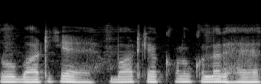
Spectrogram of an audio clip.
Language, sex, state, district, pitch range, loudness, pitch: Rajasthani, male, Rajasthan, Nagaur, 115-120 Hz, -13 LUFS, 120 Hz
